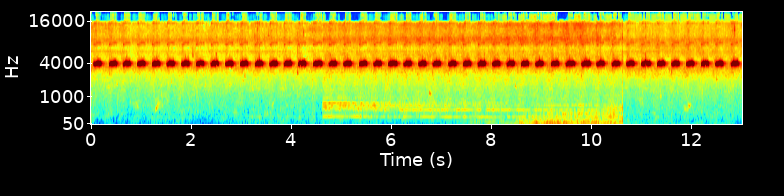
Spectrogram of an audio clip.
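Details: Night forest crickets chirping in a fast, regular pulse of high, clipped notes, about three per second throughout; midway a low droning hum with a deeper rumble runs for several seconds beneath the chirps, then stops.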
